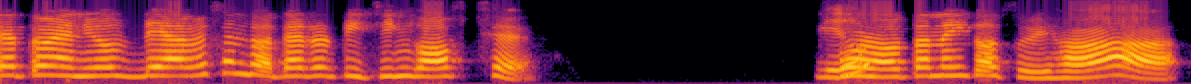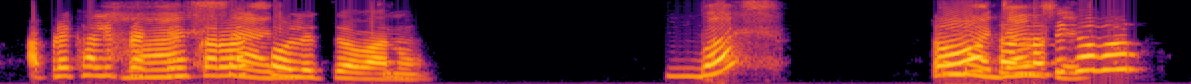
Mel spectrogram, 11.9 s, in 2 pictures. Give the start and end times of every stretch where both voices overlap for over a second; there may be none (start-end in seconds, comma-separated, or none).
6.5-7.9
